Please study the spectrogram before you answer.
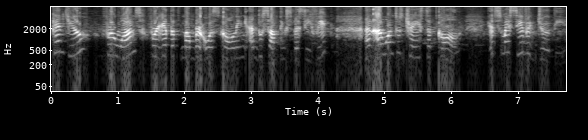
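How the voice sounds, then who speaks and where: Woman playing a nervous invalid wife, very high shrill voice, fretful and demanding, amateur radio play, audible background noise. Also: brisk. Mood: indignant. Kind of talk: student radio drama cover.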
